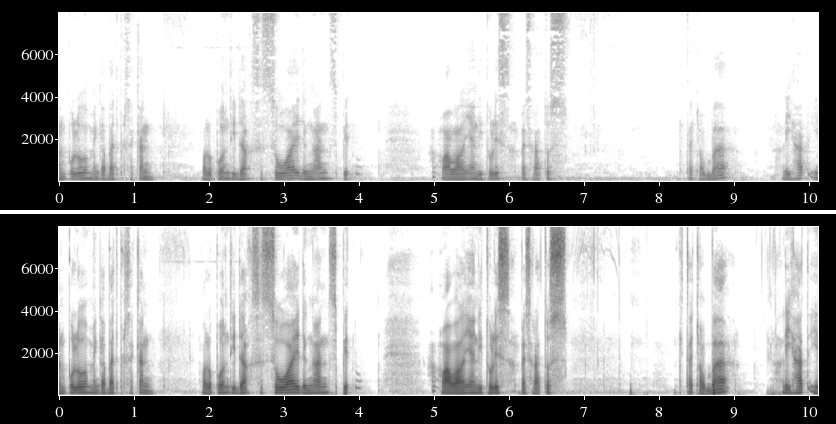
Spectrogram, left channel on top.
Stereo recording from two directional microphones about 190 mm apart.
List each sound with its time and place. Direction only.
0.0 s speech: 45° right (ahead or behind)
8.3 s speech: 55° right (ahead or behind)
